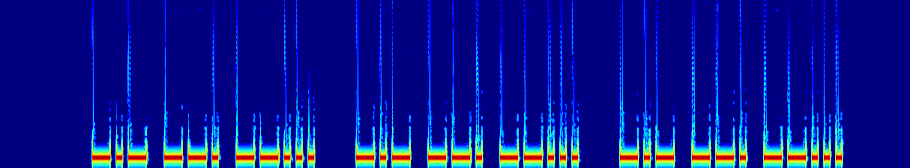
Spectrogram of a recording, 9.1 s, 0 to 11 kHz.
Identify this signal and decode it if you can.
Morse code, heard as a keyed tone, about 20 wpm, 700 Hz. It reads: KG7 KG7 KG7
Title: Callsign Prefixes for Top 25 DXCC - Repeated 3x - 20wpm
